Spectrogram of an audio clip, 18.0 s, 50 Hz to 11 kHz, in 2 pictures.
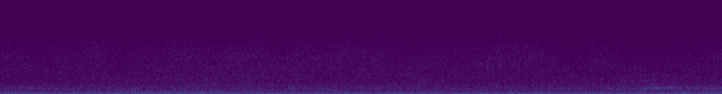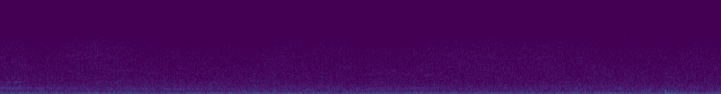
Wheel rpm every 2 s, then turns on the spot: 0, 0, 0, 0, 0, 0, 0, 0, 0.
none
